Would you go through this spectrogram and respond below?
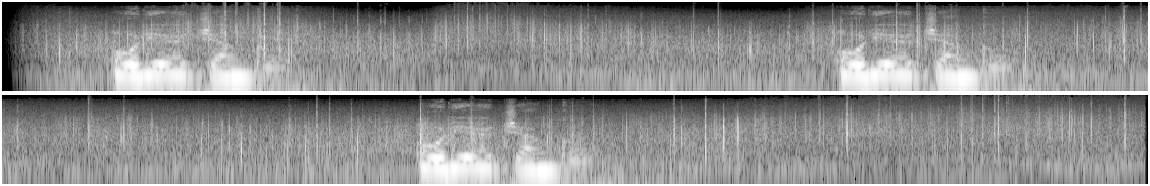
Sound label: vinyl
